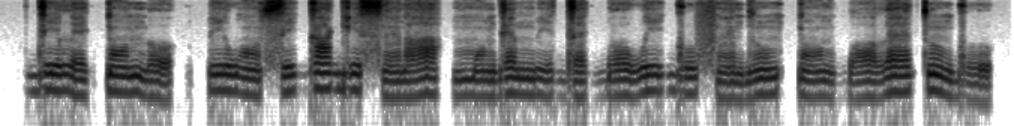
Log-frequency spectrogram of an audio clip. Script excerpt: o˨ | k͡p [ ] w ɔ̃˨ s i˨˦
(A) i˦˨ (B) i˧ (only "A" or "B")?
B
